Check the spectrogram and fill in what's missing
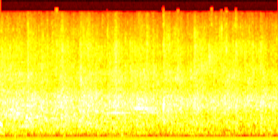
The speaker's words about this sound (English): Come on, if you want revival in your city, jump to your feet, clap your hands and shout, "It's going to happen in my city."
